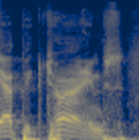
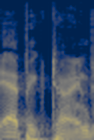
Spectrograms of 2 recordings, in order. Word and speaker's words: Epoch Times: It's spelled EPOCH, the Epoch Times. Epoch Times? Yeah, Epoch, yeah, but Epic Times they call it. For some, I guess it's pronounced that way.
